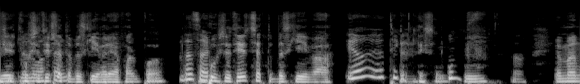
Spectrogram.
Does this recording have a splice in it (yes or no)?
yes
